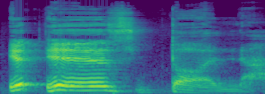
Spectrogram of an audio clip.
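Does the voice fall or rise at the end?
falls. The voice falls to a low note at the end.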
